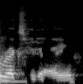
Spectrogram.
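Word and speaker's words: Rexhbeçaj: Well, Rexbekai, it's just, you want to say that H. You want to. Yeah. It's not necessary. So Rexbekai is the way you do it.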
